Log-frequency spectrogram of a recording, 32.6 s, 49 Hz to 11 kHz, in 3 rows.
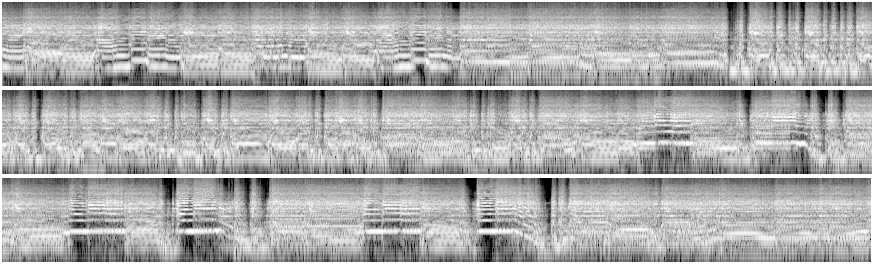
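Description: Electric guitar played through a Blackstar ID:CORE 100, a 100-watt digital modelling combo amp: a continuous run of ringing chords and single-note lines, with several brief stops between chords in the second half.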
